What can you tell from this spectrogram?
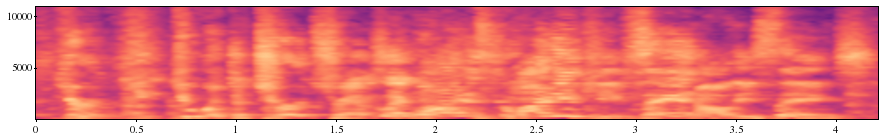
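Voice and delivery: high-pitched, pleading mock exasperation; exasperated self-scolding. His conscience scolding him mid-fight, high exasperation. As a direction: scold yourself in hammed-up disbelief, pitched high.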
